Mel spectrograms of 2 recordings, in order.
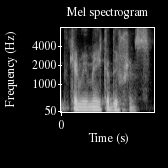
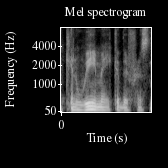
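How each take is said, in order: First: Said in the usual way. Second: Emphasis on "we" in "can we make"; stress on WE. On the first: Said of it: "And I'm saying, can we make a difference?". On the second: Real, not acted. Host including the audience, stress on "we". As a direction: lean on "we", as against "I". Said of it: "Not can I make a difference".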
